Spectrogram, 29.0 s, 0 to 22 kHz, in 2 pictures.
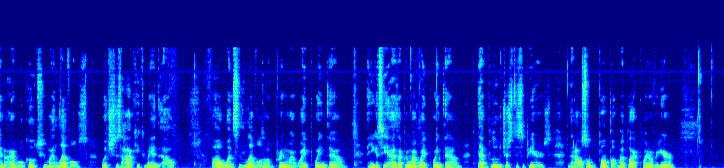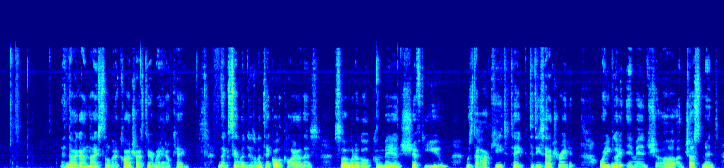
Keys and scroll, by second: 2.9 super+l.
